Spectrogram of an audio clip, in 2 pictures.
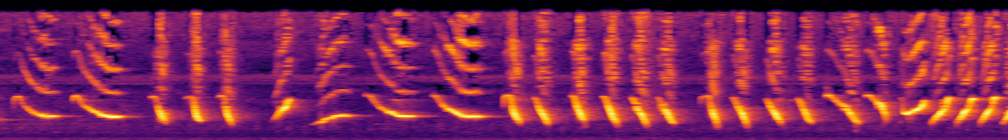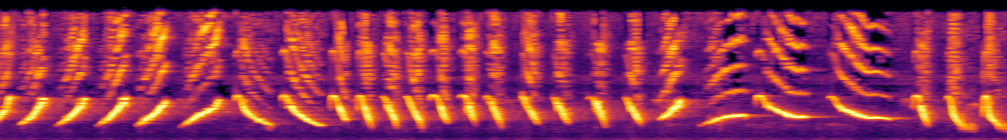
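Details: Belgian canary song used as daily singing practice: opening sweeping whistles give way to long, dense rolling trills of quick repeated downward notes, with varied phrases throughout.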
